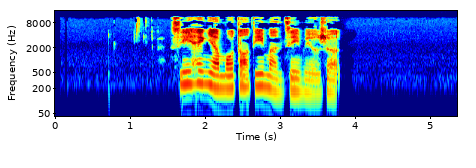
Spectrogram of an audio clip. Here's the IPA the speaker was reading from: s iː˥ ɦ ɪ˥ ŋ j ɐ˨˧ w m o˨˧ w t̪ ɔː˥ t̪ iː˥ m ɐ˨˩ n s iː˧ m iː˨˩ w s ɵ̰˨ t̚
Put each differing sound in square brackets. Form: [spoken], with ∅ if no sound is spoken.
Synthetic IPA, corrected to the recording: s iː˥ ɦ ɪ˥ ŋ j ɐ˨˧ w m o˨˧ w t̪ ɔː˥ t̪ iː˥ m ɐ˨˩ n [t͡s] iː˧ m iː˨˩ w s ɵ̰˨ t̚

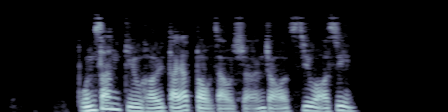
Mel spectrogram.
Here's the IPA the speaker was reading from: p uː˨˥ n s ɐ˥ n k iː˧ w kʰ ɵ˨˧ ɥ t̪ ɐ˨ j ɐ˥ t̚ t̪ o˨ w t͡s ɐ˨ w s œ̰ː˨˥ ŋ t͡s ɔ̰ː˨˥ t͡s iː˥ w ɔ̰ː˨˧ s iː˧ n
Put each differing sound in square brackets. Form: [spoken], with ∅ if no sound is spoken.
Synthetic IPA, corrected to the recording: p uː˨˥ n s ɐ˥ n k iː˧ w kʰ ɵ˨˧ ɥ t̪ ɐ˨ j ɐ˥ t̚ t̪ o˨ w t͡s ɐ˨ w s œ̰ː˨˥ ŋ t͡s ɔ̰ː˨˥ t͡s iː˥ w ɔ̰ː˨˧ s [iː˥˩] n

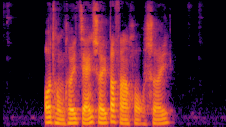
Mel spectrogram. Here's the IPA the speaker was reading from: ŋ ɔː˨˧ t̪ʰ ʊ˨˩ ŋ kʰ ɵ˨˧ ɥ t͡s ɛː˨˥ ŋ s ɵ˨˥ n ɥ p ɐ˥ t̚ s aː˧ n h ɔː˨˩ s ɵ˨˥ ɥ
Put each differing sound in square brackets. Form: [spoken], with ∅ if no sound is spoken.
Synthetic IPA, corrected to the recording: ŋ ɔː˨˧ t̪ʰ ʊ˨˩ ŋ kʰ ɵ˨˧ ɥ t͡s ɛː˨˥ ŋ s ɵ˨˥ [∅] ɥ p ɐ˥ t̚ [f] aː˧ n h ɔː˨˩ s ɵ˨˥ ɥ

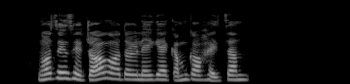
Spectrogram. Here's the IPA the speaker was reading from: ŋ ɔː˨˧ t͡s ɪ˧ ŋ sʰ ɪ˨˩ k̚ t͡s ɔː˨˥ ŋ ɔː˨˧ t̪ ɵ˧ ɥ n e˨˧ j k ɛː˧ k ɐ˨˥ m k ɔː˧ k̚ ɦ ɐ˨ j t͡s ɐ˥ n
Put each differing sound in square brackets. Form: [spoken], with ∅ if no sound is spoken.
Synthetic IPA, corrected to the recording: ŋ ɔː˨˧ t͡s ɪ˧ ŋ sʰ ɪ˨˩ k̚ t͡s ɔː˨˥ ŋ ɔː˨˧ t̪ ɵ˧ ɥ n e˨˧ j k ɛː˧ k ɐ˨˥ m k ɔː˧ k̚ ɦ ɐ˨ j t͡s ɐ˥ n

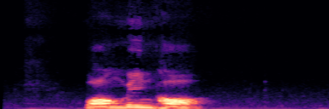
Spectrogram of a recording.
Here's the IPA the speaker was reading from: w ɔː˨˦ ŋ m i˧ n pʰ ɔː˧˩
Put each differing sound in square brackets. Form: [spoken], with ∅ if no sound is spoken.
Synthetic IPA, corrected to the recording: w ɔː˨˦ ŋ m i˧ n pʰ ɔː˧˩

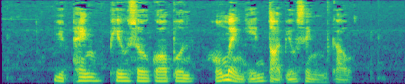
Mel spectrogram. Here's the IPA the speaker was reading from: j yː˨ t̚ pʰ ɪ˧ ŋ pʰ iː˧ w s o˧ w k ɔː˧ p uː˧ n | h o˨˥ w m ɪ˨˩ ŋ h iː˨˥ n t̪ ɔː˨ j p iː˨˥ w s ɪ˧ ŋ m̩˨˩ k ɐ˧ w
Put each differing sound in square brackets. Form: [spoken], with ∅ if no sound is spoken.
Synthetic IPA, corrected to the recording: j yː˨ t̚ pʰ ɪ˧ ŋ pʰ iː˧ w s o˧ w k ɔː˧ p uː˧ n | h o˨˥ w m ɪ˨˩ ŋ h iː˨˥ n t̪ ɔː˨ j p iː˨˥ w s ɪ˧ ŋ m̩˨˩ k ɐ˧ w

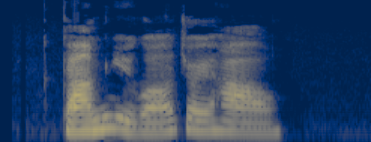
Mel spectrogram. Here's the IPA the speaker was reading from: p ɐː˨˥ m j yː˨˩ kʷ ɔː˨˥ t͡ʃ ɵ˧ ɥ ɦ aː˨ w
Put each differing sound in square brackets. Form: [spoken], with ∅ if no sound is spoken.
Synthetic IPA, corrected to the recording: [k] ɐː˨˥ m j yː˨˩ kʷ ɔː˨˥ t͡ʃ ɵ˧ ɥ ɦ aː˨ w

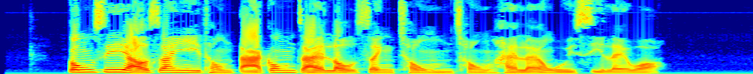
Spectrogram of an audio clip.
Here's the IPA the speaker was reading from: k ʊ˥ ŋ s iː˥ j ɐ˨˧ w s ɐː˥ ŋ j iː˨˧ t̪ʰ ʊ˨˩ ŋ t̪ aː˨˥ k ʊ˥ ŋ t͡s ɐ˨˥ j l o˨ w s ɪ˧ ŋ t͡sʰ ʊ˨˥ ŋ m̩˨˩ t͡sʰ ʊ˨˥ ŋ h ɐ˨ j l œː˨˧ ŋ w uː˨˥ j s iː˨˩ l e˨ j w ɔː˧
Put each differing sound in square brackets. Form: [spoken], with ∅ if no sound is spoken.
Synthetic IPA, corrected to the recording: k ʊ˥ ŋ s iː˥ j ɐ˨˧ w s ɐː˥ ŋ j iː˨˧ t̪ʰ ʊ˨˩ ŋ t̪ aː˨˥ k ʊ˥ ŋ t͡s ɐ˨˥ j l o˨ w s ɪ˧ ŋ t͡sʰ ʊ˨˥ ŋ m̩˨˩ t͡sʰ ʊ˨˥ ŋ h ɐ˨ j l œː˨˧ ŋ w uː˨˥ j s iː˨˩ l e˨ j w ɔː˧

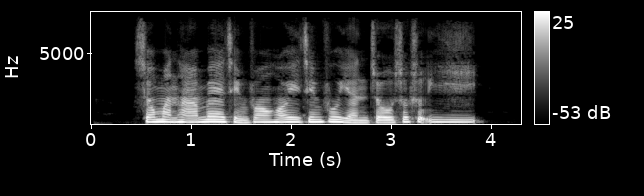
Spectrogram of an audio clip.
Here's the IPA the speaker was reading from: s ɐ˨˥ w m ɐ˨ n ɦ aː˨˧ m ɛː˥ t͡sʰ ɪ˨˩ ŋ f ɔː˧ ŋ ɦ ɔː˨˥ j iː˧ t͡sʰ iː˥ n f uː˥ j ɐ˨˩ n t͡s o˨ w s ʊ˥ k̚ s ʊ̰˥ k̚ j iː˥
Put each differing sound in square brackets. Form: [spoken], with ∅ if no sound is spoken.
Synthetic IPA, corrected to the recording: s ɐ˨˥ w m ɐ˨ n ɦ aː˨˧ m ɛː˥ t͡sʰ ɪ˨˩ ŋ f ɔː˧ ŋ ɦ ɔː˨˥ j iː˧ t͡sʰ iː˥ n f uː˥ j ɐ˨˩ n t͡s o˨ w s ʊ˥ k̚ s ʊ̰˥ k̚ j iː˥

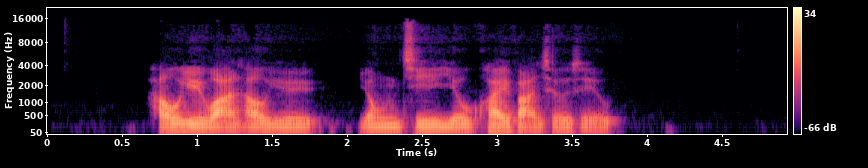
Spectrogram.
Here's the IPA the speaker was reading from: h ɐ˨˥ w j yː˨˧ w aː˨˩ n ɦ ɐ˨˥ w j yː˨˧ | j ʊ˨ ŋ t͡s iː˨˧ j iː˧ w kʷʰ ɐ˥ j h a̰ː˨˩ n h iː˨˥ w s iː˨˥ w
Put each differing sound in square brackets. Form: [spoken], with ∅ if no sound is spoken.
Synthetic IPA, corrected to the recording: h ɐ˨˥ w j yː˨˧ w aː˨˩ n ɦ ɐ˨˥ w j yː˨˧ | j ʊ˨ ŋ t͡s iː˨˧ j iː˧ w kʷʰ ɐ˥ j [f] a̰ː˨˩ n [s] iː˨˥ w s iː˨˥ w

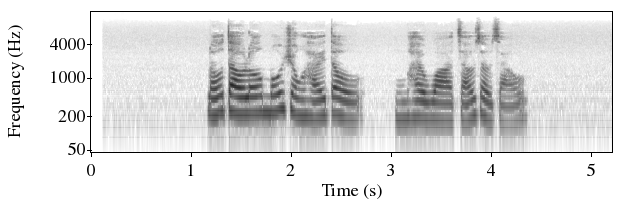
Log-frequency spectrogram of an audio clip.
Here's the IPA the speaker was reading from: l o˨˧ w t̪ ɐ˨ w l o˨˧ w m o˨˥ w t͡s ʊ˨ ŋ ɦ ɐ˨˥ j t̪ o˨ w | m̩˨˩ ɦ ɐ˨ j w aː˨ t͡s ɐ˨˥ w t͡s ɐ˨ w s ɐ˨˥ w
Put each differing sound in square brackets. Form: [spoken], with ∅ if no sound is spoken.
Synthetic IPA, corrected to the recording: l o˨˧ w t̪ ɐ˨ w l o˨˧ w m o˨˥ w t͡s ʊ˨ ŋ ɦ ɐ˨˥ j t̪ o˨ w | m̩˨˩ ɦ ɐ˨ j w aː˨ t͡s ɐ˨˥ w t͡s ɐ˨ w [t͡s] ɐ˨˥ w

